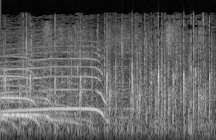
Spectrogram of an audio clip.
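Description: A brass band holds a loud final chord that cuts off.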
